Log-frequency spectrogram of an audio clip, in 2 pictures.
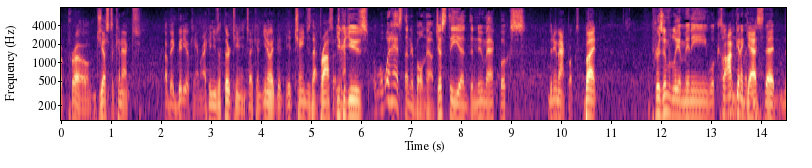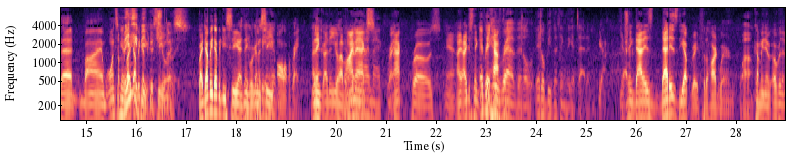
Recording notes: Live from NAB Show 2011.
